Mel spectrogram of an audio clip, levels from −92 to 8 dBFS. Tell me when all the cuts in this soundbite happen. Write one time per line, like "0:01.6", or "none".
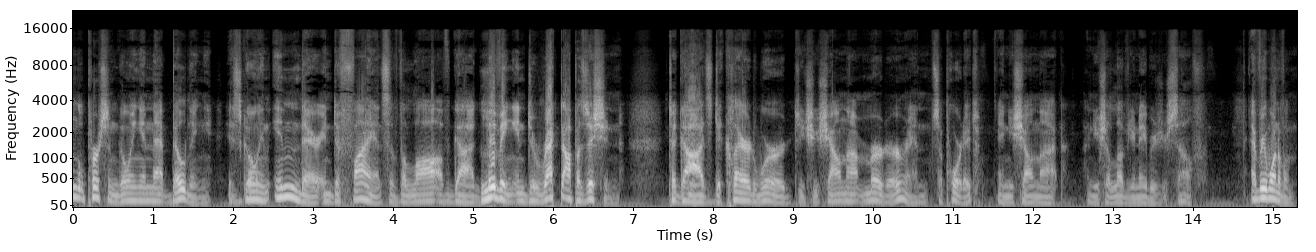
0:01.8
0:05.1
0:11.4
